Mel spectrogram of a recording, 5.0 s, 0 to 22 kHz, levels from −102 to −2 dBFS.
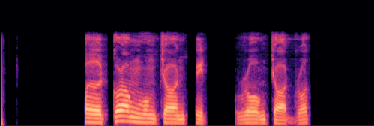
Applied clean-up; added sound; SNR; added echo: none; none; none; none.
